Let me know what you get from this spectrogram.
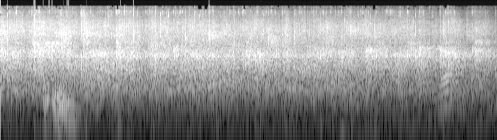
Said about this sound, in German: Genau, mal Applaus für die Kleinen hier, auf jeden Fall, das finde ich auch.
